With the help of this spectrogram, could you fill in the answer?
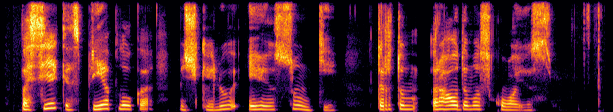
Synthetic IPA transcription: pɐsʲiɛkʲɛspʲɾʲiɛplˠɔʊkɑ | mʲɪʃʲkʲɛlʲuːeːjoːsʊŋʲkʲiː | t̪ɐɾt̪ʊmɾɑˑʊd̪ɐmoskoːjʊs

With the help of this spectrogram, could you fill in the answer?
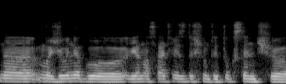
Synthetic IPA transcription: nɐmɐʒʲɛʊnʲɛɡʊʋʲiɛnoːsɑːt̪ʲʋʲɛjosd̪ʊʃʲɪmt̪ɐɪt̪uːkst̪ɐnʲt͡ʃʲʊ

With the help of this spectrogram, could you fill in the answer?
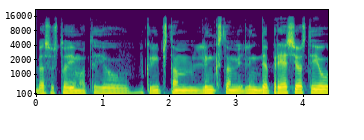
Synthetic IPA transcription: bʲɛsʊst̪oːjɪmoːt̪ɐɪjɛʊkɾʲiːpst̪ɐmlʲɪŋkst̪ɐmlʲɪŋkd̪ʲɛpʲɾʲæːsʲɪjoːst̪ɐɪjɛʊ

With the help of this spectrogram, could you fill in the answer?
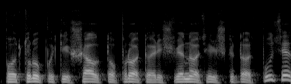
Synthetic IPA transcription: poːt̪ɾupʊt̪ʲiːʃɐlˠt̪oːpɾoːt̪oːɪɾɪʃʋʲiɛnoːsɪɾɪʃʲkʲɪt̪oːspusʲeːs

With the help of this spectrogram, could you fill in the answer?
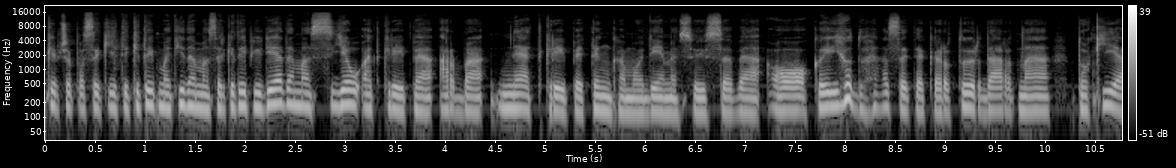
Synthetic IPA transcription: kɐɪpt͡ʃʲɛpɐsɐkʲiːt̪ʲɪkʲɪt̪ɐɪpmɐt̪ʲiːd̪ɐmɐsɐrkʲɪt̪ɐɪpjʊd̪ʲeːd̪ɐmɐsjɛʊʔɑːt̪ʲkɾʲɛɪpʲɛɐrbɐnʲɛːt̪ʲkɾʲɛɪpʲɛt̪ʲɪŋkɐmoːd̪ʲeːmʲɛsʲoːɪsɐʋʲæoːkɐɪjʊd̪ʊæːsɐt̪ʲɛkɐrt̪ʊɪɾd̪ɐrnɐt̪oːkʲiɛ

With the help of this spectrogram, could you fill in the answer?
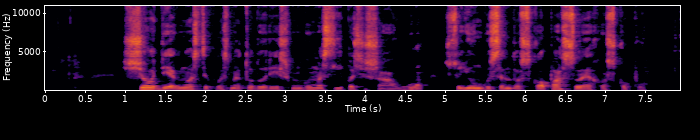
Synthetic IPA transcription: ʃʲoːd̪ʲɪɐɡnɔsʲt̪ʲɪkoːsmʲɛt̪ʊd̪oːɾʲɛɪʃʲmʲɪŋɡʊmɐsiːpɐt͡ʃɪʃɐʊɡoː | sʊjʊŋɡusʲɛnd̪ɔskɔpɑːsʊɛxɔskɔpʊ

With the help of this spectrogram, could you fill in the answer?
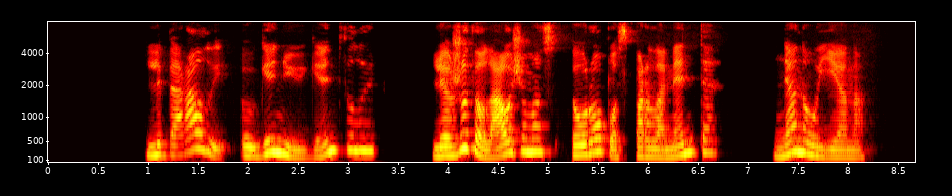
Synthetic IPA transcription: lʲɪbʲɛɾɑːlˠʊɪɛʊɡʲɛnʲɪjʊɡʲɛnʲt̪ʲʋʲɪlˠʊɪ | lʲeɛʒʊʋʲoːlˠɑˑʊʒʲɛmɐs | ɛʊɾɔpoːspɐɾlˠɐmʲɛnʲt̪ʲɛ | nʲɛnɒʊjiɛnɐ

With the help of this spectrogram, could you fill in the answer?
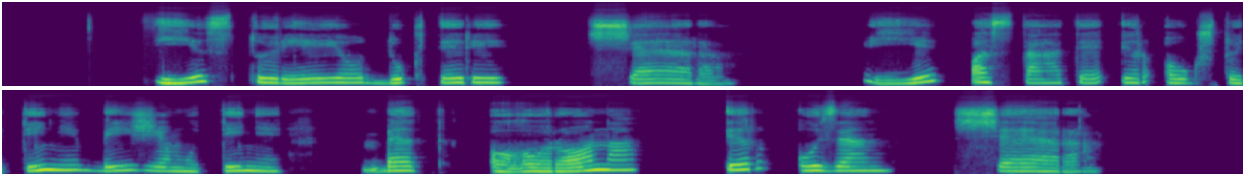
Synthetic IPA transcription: jɪst̪ʊɾʲeːjoːd̪ʊkt̪ʲɛɾʲiː | ʃʲæːɾɑː | jɪpɐst̪ɑːt̪ʲeːɪɾɒʊkʃt̪ʊt̪ʲɪnʲɪbʲɛɪʒʲɛmʊt̪ʲɪnʲɪ | bʲɛt̪ | ɣɔɾɔnɑː | ɪɾ | ʊzʲɛn | ʃʲæːɾɑ

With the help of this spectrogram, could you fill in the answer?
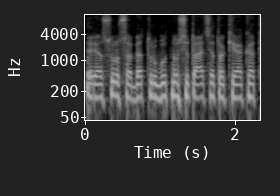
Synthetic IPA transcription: ɾʲɛsuɾsoːbʲɛt̪t̪ːʊɾbuːt̪nʊsʲɪt̪ʊɑːt̪sʲɪjɛt̪oːkʲeɛkɐt̪

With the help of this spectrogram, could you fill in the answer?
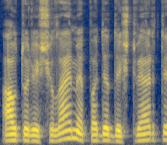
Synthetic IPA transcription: ɑˑʊt̪oːɾʲeʃʲilˠɑɪmʲeːpɑd̪ʲɛd̪ɐɪiʃʲt̪ʲʋʲɛɾʲt̪ʲɪ

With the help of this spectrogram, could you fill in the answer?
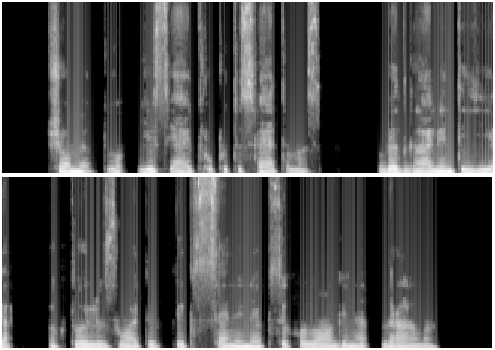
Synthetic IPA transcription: ʃʲuɔmʲɛt̪ʊjɪsjɛˑɪt̪ɾʊpʊt̪ʲɪsʲʋʲæːt̪ʲɪmɐs | bʲɛt̪ɡɑːlʲɪnʲt̪ʲɪjiɛ | ɐkt̪ʊɐlʲɪzuɔt̪ʲɪkɐɪpsʲɛnʲɪnʲeːpʲsʲɪxɔlˠɔːɡʲɪnʲed̪ɾɑːmɑː

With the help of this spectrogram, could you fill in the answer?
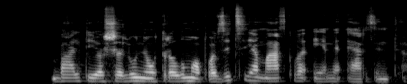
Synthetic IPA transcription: bɑːˑlʲˑt̪ʲɪjoːsʃɐlʲuːnʲɛʊt̪ɾɐlˠʊmoːpɔzʲɪt̪sʲɪjɛmɑːskʋɐʔeːmʲɛʔæˑɾʲzʲɪnʲt̪ʲɪ̥

